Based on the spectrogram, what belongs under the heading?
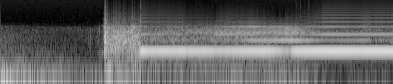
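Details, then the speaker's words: Watchdog portable water leak alarm: a splash then a loud steady ear-piercing high-pitched tone as the sensor wire is submerged in water; alarm working. "you should hear it i promise you man it's loud here ear piercing"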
